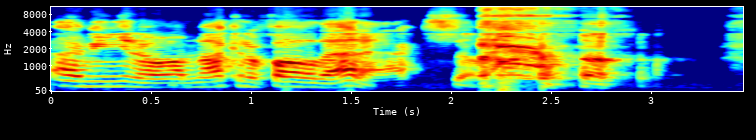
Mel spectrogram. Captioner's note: laughs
